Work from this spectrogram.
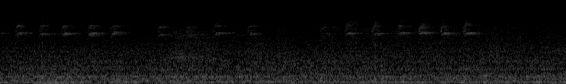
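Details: Orphaned baby grey squirrel Charlie, about one week old and hand-reared after falling from a garden nest, utters clusters of short, high-pitched squeaks, a first burst, a short gap, then a longer rapid series.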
